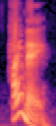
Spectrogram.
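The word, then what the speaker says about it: Jaime: out in episode 6 the Spanish pronunciation of my name hi May although it is not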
